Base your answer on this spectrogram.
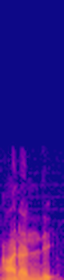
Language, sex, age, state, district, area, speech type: Marathi, male, 30-45, Maharashtra, Washim, rural, read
